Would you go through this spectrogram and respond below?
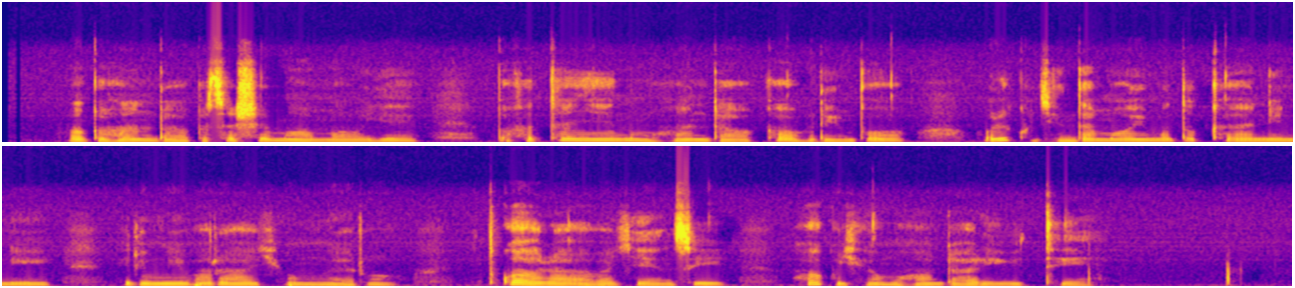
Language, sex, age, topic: Kinyarwanda, male, 18-24, government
